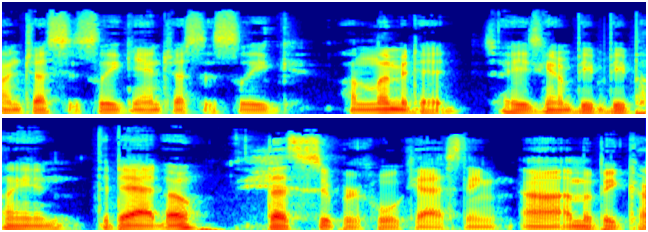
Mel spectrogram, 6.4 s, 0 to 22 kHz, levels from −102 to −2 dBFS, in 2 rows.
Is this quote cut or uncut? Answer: cut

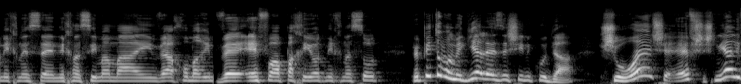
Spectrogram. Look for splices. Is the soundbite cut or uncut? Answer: cut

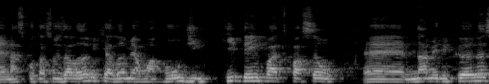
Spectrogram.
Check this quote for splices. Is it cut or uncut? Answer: cut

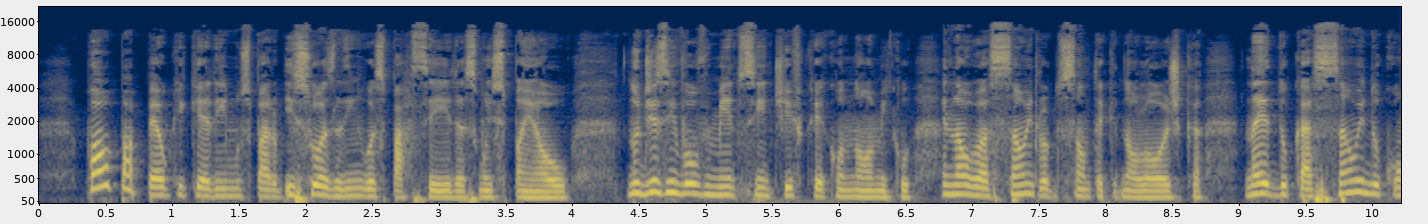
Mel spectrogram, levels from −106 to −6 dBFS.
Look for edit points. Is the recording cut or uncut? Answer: cut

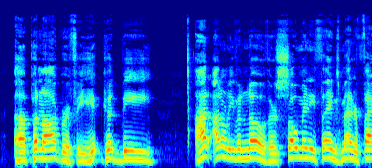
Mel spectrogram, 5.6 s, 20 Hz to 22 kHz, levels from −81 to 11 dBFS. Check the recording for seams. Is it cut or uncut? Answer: uncut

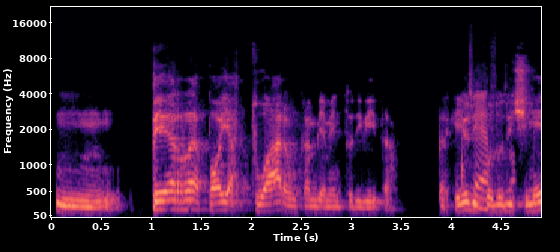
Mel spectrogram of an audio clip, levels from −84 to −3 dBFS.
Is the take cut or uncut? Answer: uncut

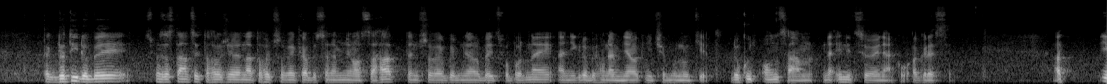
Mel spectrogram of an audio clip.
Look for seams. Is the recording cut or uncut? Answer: uncut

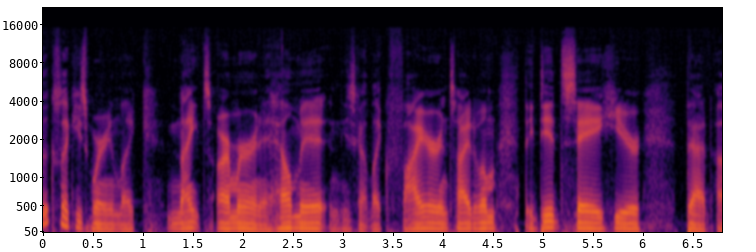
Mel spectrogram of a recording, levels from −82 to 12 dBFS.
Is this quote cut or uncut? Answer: uncut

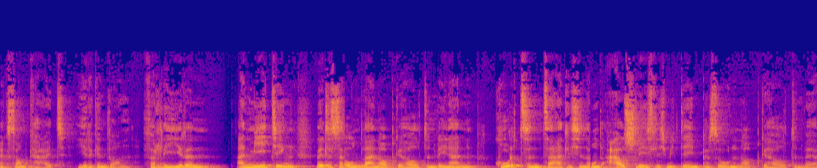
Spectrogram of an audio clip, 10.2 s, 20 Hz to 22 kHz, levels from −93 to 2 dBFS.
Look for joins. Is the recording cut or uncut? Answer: cut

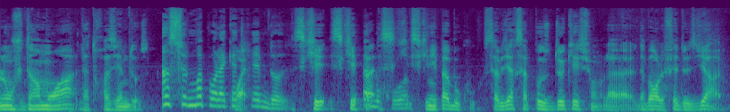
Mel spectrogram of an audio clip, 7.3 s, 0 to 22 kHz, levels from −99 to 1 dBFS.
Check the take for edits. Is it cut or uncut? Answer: uncut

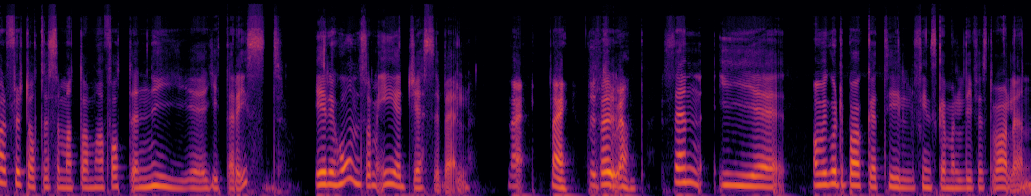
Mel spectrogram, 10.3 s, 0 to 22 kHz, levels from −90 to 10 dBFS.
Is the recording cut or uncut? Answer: uncut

